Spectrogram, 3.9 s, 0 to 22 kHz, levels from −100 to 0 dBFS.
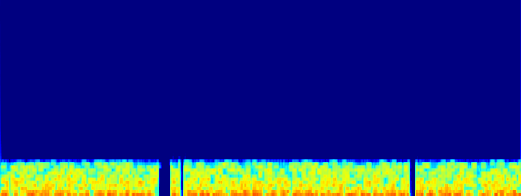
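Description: From the start, the speech carries overdone noise removal. The noise reduction was set too strong. It cuts individual frequency bands whenever they sit near its noise estimate. Quiet parts of the speech are cut along with the hiss. The background falls to near silence, dotted with twinkling specks. This runs for the whole clip, over the narrow telephone band of the G.711 line.

From 1.18 to 1.38 s comes packet loss filled with silence. About 140 ms of sound drops out across those 200 ms. The longest single hole is 100 ms. The gaps come in steps that fit 20 ms packets. Each hole is pure silence with hard edges, so the speech is chopped. At 3.06 s a second hole opens, lasting 60 ms until 3.12 s. It has the same hard edges.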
